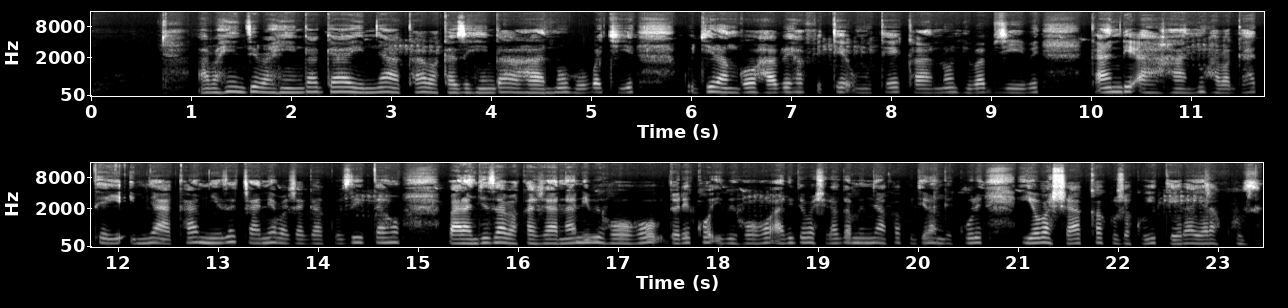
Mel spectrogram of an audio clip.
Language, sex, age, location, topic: Kinyarwanda, female, 25-35, Musanze, agriculture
